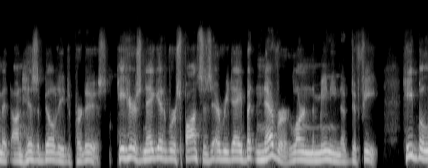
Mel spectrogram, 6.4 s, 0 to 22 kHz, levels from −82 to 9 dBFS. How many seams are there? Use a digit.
1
